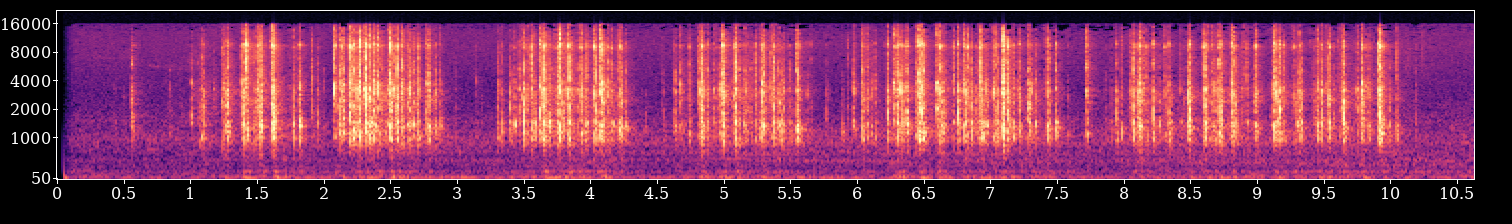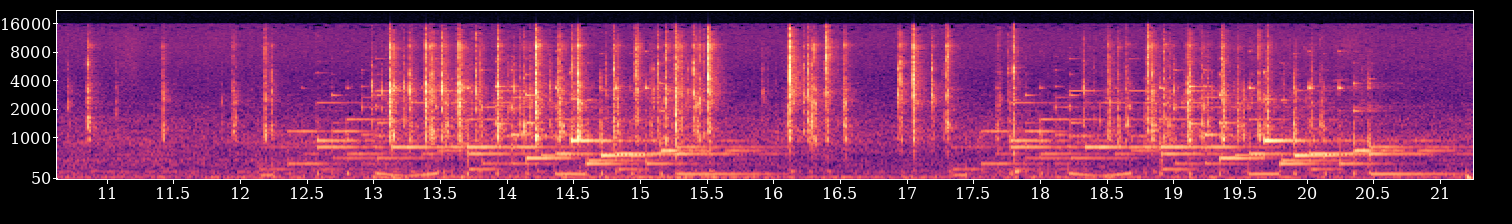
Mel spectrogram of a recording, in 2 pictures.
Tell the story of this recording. I was typing while someone was calling me on the phone.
